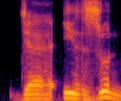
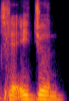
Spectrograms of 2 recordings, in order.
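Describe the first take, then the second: First: The middle consonant is a z sound. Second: The middle consonant is a j sound. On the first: The speaker calls it right. "Jaizun bukan jaijun" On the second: The speaker calls it wrong. "Salah di diperbaiki makhrajnya"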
